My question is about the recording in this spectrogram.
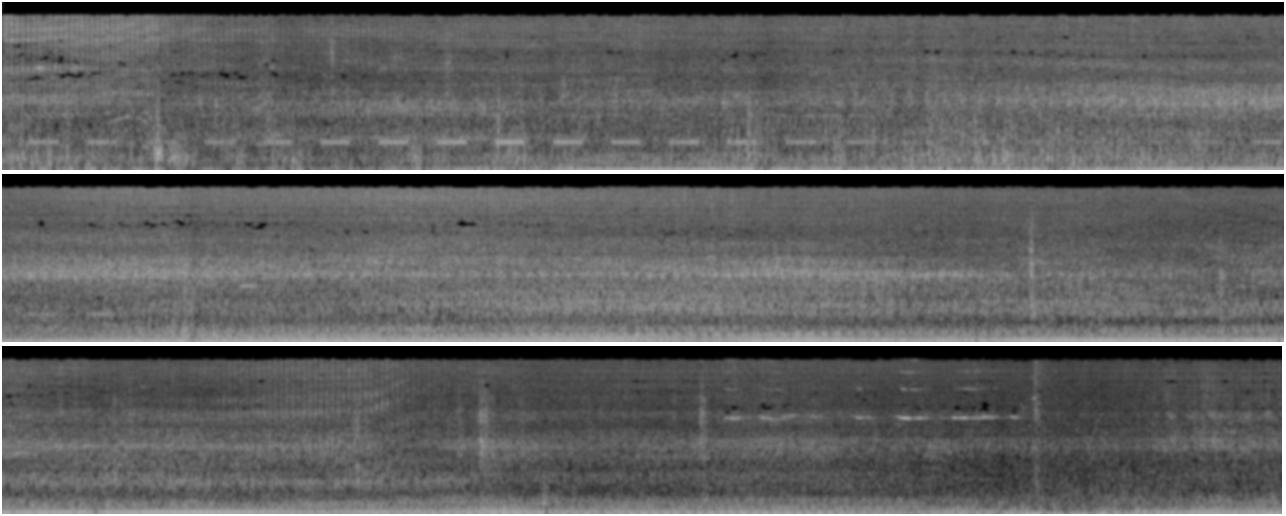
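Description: Large truck's diesel engine running close by, a steady heavy note that rises a little about ten seconds in and eases off near the end.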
